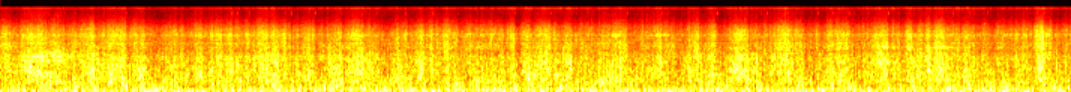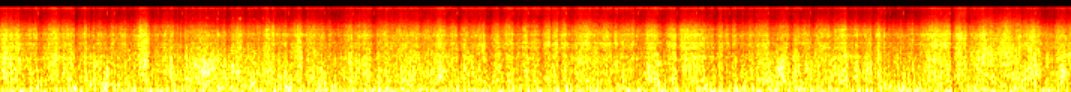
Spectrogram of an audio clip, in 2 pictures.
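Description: Loud, steady wind noise on the microphone mixed with the rumble of a motorcycle and highway traffic while riding along a highway.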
